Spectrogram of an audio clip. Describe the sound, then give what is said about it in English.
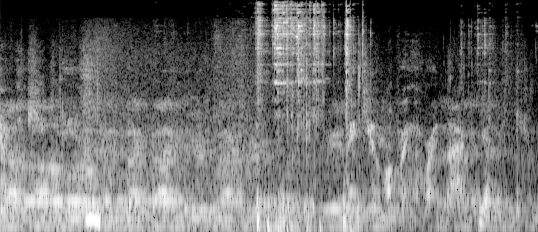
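A bunch of keys to a church bell tower jangles and clinks for a couple of seconds midway, inside a hushed church before a service, over a steady, humming tonal background and faint, hushed voices. “… lowers his voice to a whisper to ask for the keys to the bell tower.”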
